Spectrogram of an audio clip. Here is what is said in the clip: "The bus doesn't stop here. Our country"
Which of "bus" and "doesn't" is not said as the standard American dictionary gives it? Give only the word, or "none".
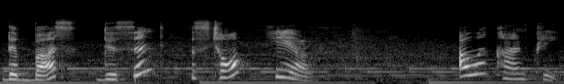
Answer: doesn't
